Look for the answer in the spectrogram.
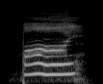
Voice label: バーイ, kawaii voice; ASMR; 挨拶; 1200 kawaii voice!!

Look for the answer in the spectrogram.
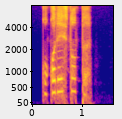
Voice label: ここでストップ, kawaii voice; ASMR; 色々なワンショット

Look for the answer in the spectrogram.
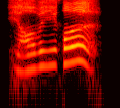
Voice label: "ひあうぃーごー", kawaii voice; 音ゲー

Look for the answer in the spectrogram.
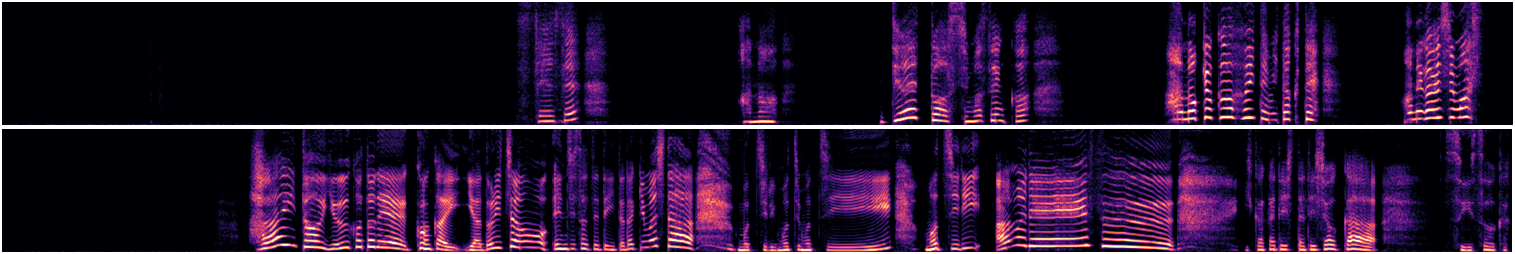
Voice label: フリートーク; ASMR

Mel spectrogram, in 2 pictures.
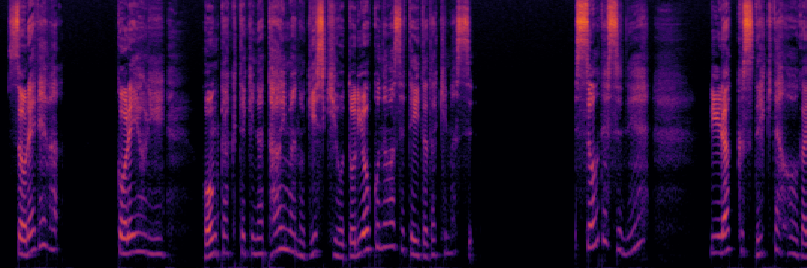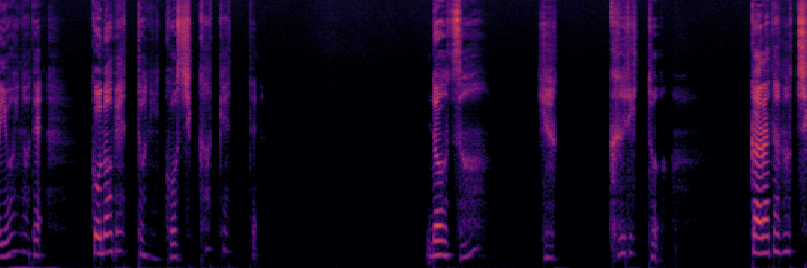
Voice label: シスターの囁き・悪魔の囁き（効果音なし）

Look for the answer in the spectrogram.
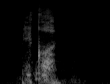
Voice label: "びくっ", kawaii voice; 1200 kawaii voice!!; 色々なワンショット

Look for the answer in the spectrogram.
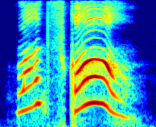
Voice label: "ワッツゴー", kawaii voice; ASMR; 1200 kawaii voice!!; 音ゲー

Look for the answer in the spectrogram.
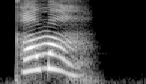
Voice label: カモン, kawaii voice; ASMR; 1200 kawaii voice!!; 音ゲー

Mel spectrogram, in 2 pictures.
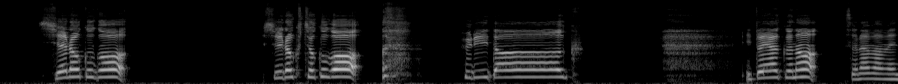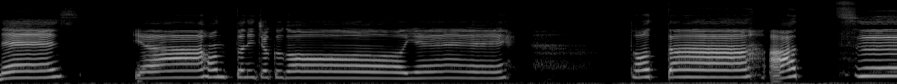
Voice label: フリートーク; 収録直後

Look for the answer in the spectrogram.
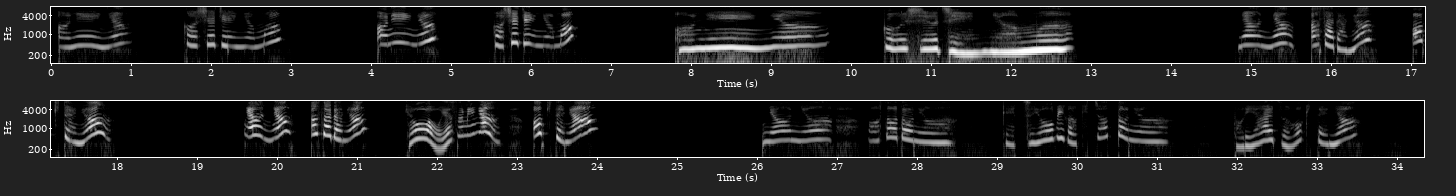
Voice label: にゃんにゃんボイス

